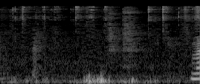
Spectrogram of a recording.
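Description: Peso coins being handled and shifted in a heap on a cloth, soft scattered clinks, with a brief low sound about a second in.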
